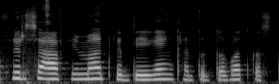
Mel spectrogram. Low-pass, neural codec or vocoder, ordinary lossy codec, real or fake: none; codec, 44.1 kHz, 7.8 kbps, Pupu-Codec; none; fake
